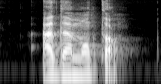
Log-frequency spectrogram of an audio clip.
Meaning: adamantine
- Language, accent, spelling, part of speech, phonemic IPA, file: French, France, adamantin, adjective, /a.da.mɑ̃.tɛ̃/, LL-Q150 (fra)-adamantin.wav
